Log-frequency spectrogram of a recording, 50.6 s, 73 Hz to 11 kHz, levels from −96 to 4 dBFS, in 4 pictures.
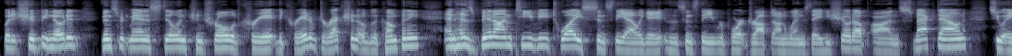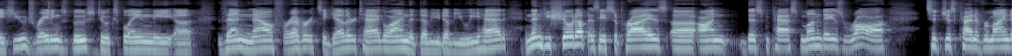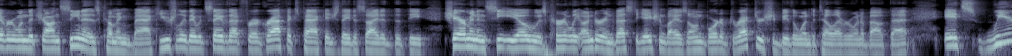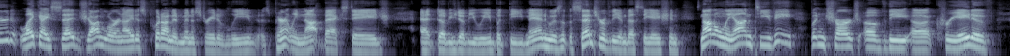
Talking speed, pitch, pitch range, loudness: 185 wpm, 150 Hz, 130-165 Hz, -25 LUFS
